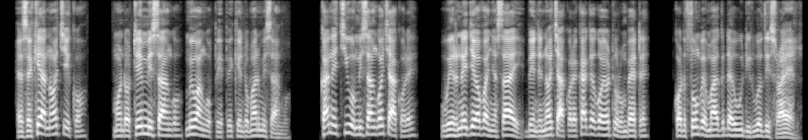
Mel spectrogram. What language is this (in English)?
Luo (Kenya and Tanzania)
